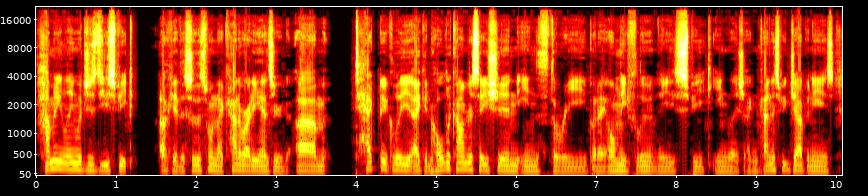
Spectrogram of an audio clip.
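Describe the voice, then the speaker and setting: Speaking at a very fast pace, a man holds a medium pitch. His pitch varies in an ordinary way. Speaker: gaming YouTuber. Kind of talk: casual chat. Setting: home recording with webcam. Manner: halting.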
